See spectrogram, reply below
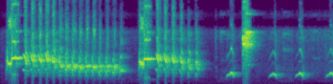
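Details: White-rumped shama song: two fast, buzzy, high trilled bursts, a sharp loud note, then short downslurred whistles repeated roughly every half second.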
